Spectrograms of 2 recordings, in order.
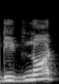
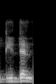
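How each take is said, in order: First: It is said as two separate full words. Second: It is said as one contracted word. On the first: "आता पुन्हा मी डिड नॉट वाचलं" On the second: "खरं तर हे डिडंट आहे"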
